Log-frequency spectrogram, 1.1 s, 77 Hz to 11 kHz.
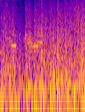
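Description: Commando .30 cal machine gun firing in Company of Heroes, a dense, steady burst of gunfire packed with other battle noise, loud and continuous for about a second.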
